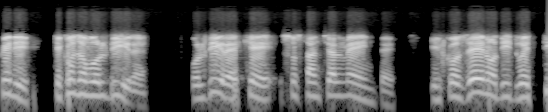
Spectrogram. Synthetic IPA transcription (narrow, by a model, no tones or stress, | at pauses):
kwind̪i | k̟ekːɔːzavwɔld̪iːɾe | vwɔld̪iːɾekesost̪ant̪sjalment̪e | ilkozɛːnod̪id̪uet̪ː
